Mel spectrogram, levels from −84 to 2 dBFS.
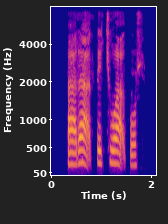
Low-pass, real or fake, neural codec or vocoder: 7.2 kHz; real; none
